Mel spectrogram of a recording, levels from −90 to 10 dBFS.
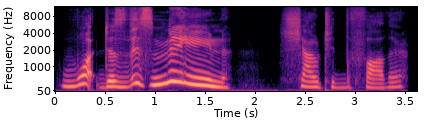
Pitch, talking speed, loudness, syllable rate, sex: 240 Hz, 115 wpm, -16 LUFS, 3.0 syllables/s, female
